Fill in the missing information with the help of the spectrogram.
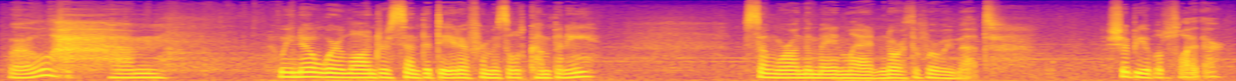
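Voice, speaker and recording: An actress playing an earnest, determined young female adventurer in a video game cutscene, speaking in a measured, understated, sincere way. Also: lowish voice, fairly even intonation, darkish tone, slight background noise, close to an everyday voice. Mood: sympathetic, practical.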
